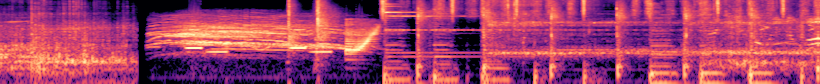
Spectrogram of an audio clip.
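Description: Edited-in cartoon sound effects: a sweeping whoosh with two short two-note beeps and a quick rising boing. About four seconds in, upbeat children's music with a steady drum beat starts.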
